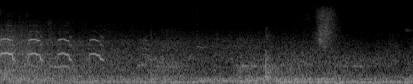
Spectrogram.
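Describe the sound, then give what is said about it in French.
Seagulls call several times in quick succession, a series of short squawks in the opening second, followed by a steady low background rumble with no one talking. “J'ai rendez-vous avec celle qui vous a fait venir les mouettes.”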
